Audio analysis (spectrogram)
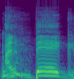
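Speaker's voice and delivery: high-pitched and loud exclaiming. Joking around with others who comment on the voice, doing a Tom Hanks impression. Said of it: "your impression of Tom Hanks is just I'm big".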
